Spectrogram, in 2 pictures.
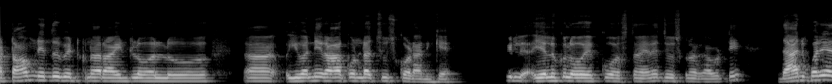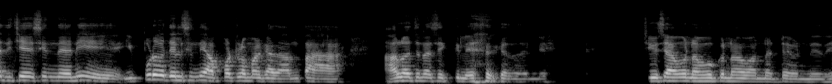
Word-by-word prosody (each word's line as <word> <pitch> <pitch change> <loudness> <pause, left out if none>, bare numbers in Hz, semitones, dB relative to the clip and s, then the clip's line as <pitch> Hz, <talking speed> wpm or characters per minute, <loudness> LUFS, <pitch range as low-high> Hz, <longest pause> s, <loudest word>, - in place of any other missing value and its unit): టామ్‌ని 190 +3 +2
ఎందుకు 185 0 +2
పెట్టుకున్నారు 160 -1 +1
ఆ - - +4
ఇంట్లో 155 +1 0
వాళ్ళు? 150 0 +1 0.7
ఆహ్, 155 0 +1 0.2
ఇవన్నీ 160 +2 +3
రాకుండా 160 0 +4
చూసుకోవడానికే. 130 -7 -3 0.6
పిల్ 175 -1 -1 0.2
ఎలుకులో 165 -1 +3
ఎక్కువ 150 +1 -4
వస్తున్నాయని 145 +2 -4
చూసుకున్నారు 145 -3 -5
కాబట్టి, 135 +9 -5 0.5
దాని 175 +5 +5
పని 200 +2 +5
అది 175 -2 -7
చేసిందని 175 -1 -1
అని 195 +3 -1 0.5
ఇప్పుడో 230 -6 +4
తెలిసింది. 190 0 -2
అప్పట్లో 170 +1 -1
మనకు 150 -2 0 0.2
అంత 140 +1 -5 0.9
ఆలోచనా 170 -1 +2
శక్తి 155 0 -6
లేదు 145 +3 -2
కదండీ. 125 -1 -9 1.0
చూసాము, 160 +1 +3
నవ్వుకున్నావు 150 -1 0
అన్నట్టే 135 0 -7
ఉండేది. 125 0 -9
155 Hz, 125 wpm, -24 LUFS, 145-170 Hz, 1.0 s, దాని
